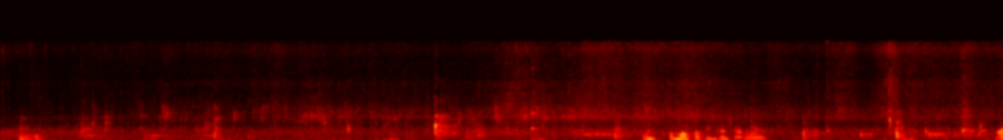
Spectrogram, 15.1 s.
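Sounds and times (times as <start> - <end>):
butter sizzling in wok: 0.0 - 15.0
metal spatula stirring: 5.6 - 14.9.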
